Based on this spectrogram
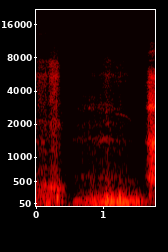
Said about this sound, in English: Sorry, I'm yawning.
